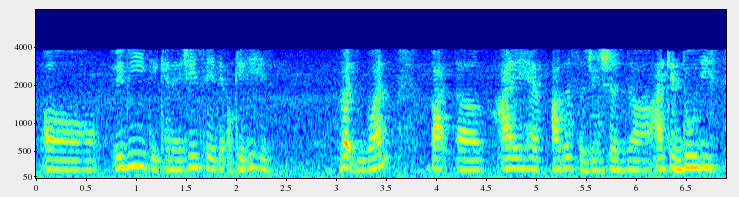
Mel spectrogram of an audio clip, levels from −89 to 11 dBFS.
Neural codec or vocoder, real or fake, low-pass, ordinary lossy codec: none; real; 7.2 kHz; AAC, 16 kbps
